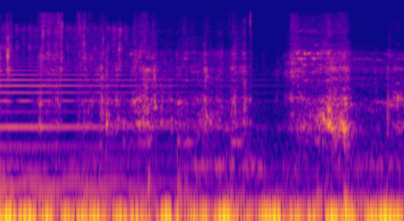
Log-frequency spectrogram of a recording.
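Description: Silicone spatula stirring and scraping a wet, sticky mixture around a nonstick saucepan in uneven strokes, over soft background music.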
